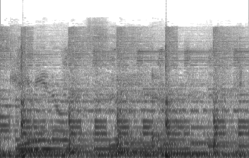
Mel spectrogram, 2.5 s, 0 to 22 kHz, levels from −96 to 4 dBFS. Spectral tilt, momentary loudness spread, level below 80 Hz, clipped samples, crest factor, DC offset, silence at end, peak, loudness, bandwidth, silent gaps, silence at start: -6.5 dB/octave; 5 LU; -20 dBFS; under 0.1%; 14 dB; 0.8%; 0 s; 0 dBFS; -16 LUFS; 11.5 kHz; none; 0 s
